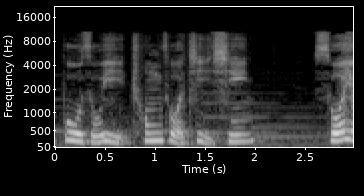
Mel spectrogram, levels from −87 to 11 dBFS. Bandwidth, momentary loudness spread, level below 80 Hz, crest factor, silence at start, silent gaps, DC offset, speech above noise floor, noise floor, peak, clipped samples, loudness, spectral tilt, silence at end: 11 kHz; 9 LU; -62 dBFS; 16 dB; 0.1 s; none; under 0.1%; 30 dB; -46 dBFS; -2 dBFS; under 0.1%; -19 LUFS; -5.5 dB/octave; 0 s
